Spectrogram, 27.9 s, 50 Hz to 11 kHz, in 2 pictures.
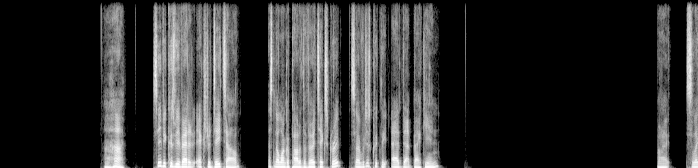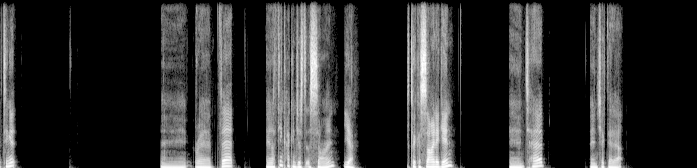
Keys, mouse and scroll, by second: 1.3 click, 2.4-2.7 scroll down 2, 2.8-6.2 middle drag, 6.6 shift+middle click, 8.0-9.6 drag, 11.8 3, 12.5 shift+click, 14.4-15.2 shift+drag, 15.8-16.6 shift+drag, 17.2-17.9 shift+drag, 20.1 click, 21.0-23.4 middle drag, 24.3 Tab, 25.6-27.9 middle drag.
